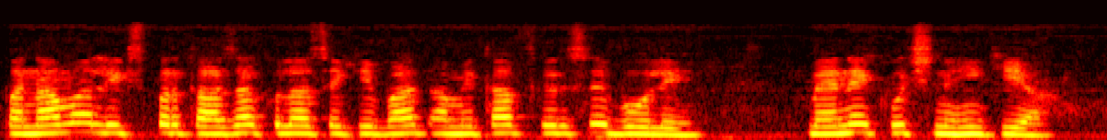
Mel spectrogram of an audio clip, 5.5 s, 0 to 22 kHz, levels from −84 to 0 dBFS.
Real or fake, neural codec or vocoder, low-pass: real; none; 10.8 kHz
